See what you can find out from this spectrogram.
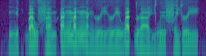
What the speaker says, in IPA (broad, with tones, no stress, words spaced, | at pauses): ŋe˨˩t̚ɓa˧˥wfa˨˩˦m ʔa˧˥ŋma˧˥nŋa˨˩ŋ ɹi˨˩ɹe˨˩˨ wa˦˥t̚ɹaː˨˩˨jwɨ˧ fə˨˩˨jɹi˧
